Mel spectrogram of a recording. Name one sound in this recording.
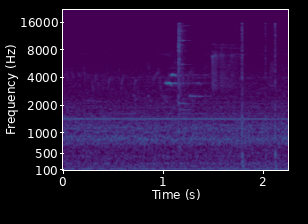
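A golf ball is tapped with a soft knock.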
